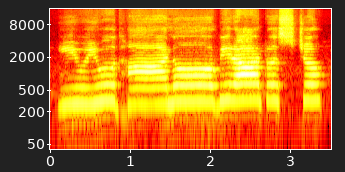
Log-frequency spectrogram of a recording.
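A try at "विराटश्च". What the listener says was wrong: বিরাটশ্চ হয়ে যাচ্ছে, ওটা স্পষ্ট টাশ্চ আকার। হ্যাঁ, বিরাটশ্চ, ইউধানো বিরাটশ্চ।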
